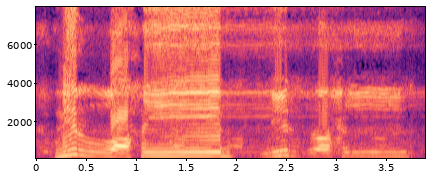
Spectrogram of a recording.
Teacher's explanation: নির্রহিম গোল হবে না, ঠোঁট গোল হবে না।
